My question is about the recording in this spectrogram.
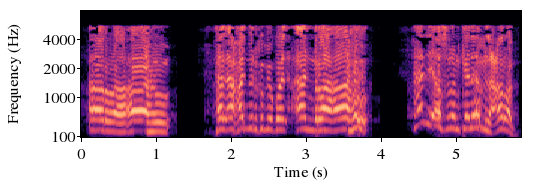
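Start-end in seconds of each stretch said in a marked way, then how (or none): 0.1-1.2 أن رآه slow and loud, noon merged: "ar-ra'ah". Shown as a demonstration. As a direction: roll straight into the ra of أن رآه. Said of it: "انطقوا مثلي". (إدغام النون في الراء بصوت عالٍ وبطء)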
